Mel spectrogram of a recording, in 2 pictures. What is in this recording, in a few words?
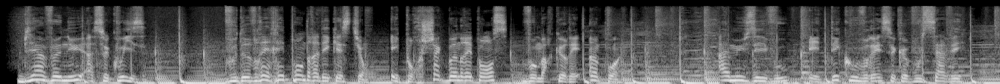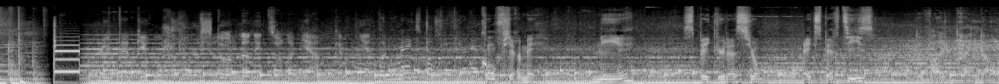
french voice over male commercial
